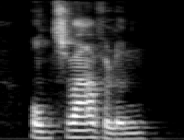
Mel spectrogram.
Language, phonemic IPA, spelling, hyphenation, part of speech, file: Dutch, /ˌɔntˈzʋaː.və.lə(n)/, ontzwavelen, ont‧zwa‧ve‧len, verb, Nl-ontzwavelen.ogg
- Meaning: to desulfurize, to remove sulfur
